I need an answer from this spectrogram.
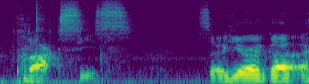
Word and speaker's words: Praxis: Apostles or Acts um the Greek word for that is uh you say it like proxies so here I got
